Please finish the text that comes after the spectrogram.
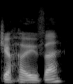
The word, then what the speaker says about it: Yahweh: just to complicate things, most scholars would say that the name Yahweh is pronounced Jehovah. Okay, it makes no sense, I know, but the Hebrew alphabet, there are no vowels, and Y sound like J.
